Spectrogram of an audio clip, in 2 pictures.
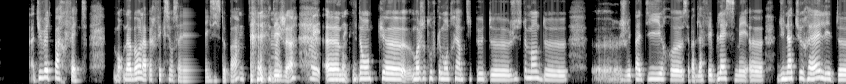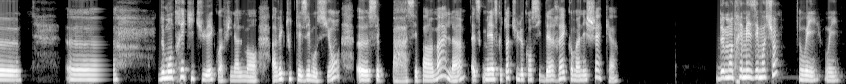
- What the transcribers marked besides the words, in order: distorted speech; chuckle; sigh; tapping
- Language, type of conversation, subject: French, advice, Comment se manifeste ton anxiété avant une présentation ou une prise de parole en public ?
